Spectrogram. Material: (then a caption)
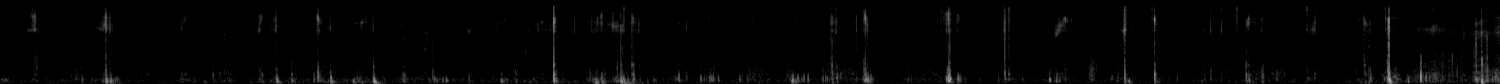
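Silicone. Fingertips of both hands pinch and rub the rims of a pair of solid silicone ear models. The result is quiet, irregular bursts of soft rubbery squeaks and scratchy rubbing, with brief sharp snaps and a bright, airy hiss over a low, muffled thud.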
